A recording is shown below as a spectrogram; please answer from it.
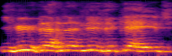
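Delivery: put-on Montreal accent. Talking with Jim, put on your best Montreal voice. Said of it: "In my best Montreal voice".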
